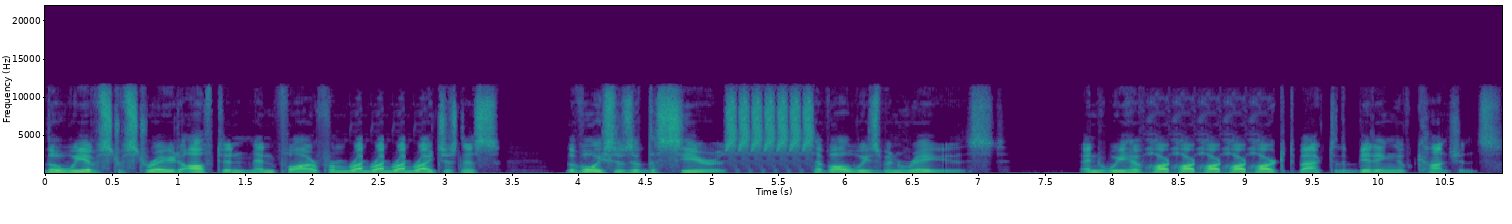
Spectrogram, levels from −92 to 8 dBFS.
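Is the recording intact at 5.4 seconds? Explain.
No. Between about 5.20 and 5.78 s a short run of compressed frames was sent to the decoder more than once, so the same 96 ms block of speech is played six extra times. That stretch of the clip is 576 ms longer than it should be, and the block length fits a run of about three codec frames. The fault sounds like a rapid stutter of repeated frames.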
